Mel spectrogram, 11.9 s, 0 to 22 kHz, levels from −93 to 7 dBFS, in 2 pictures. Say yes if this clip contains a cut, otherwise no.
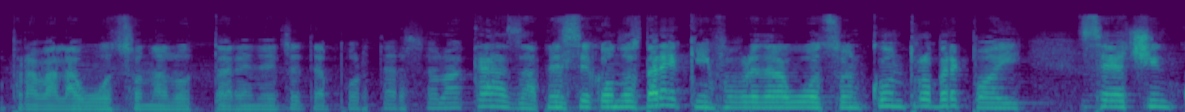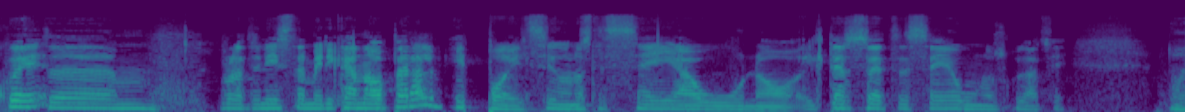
yes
